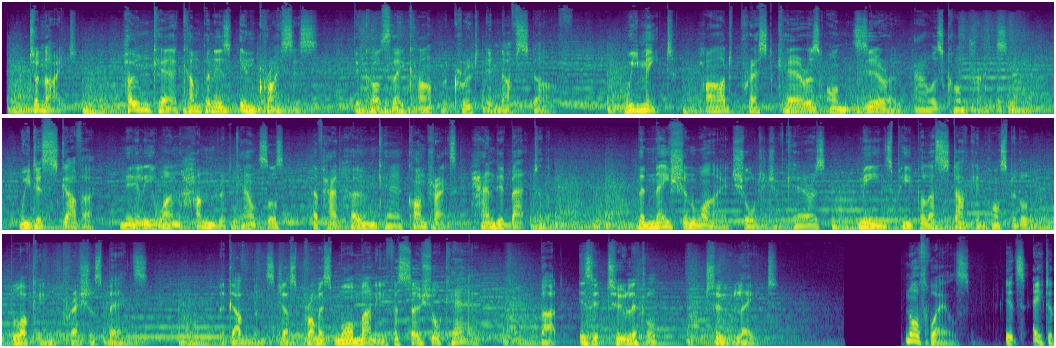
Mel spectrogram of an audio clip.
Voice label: Narration

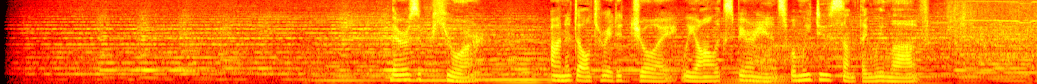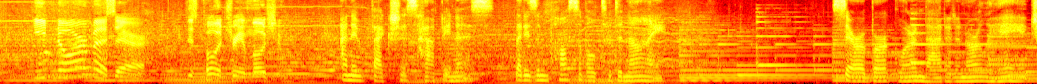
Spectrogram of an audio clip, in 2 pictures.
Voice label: narration

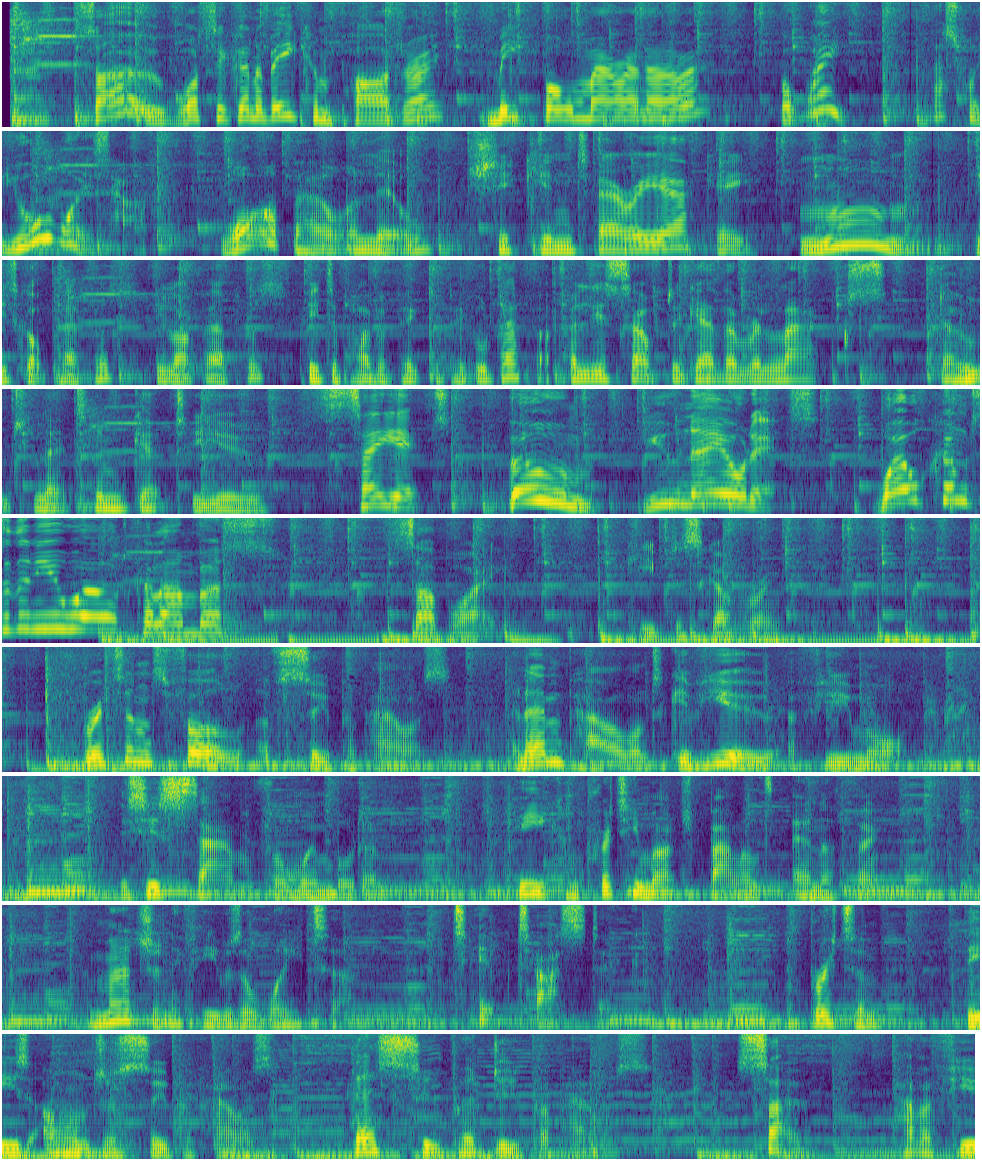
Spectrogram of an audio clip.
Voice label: Commercials

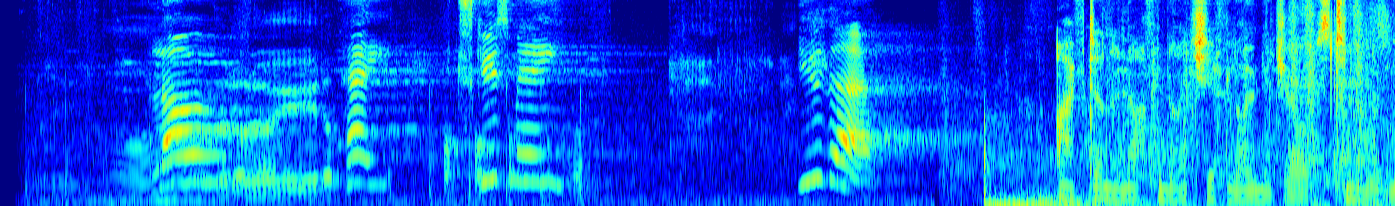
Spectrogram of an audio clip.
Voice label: character

